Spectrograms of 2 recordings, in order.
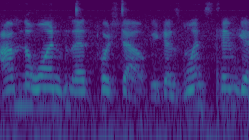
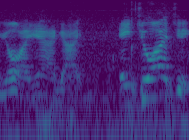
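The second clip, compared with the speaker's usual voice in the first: put-on thick Boston accent, swooping pitch; 2 semitones lower than usual. Retelling what Timmy from Southie said: imitating Timmy's Boston accent. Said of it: "So Timmy's like super accent".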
